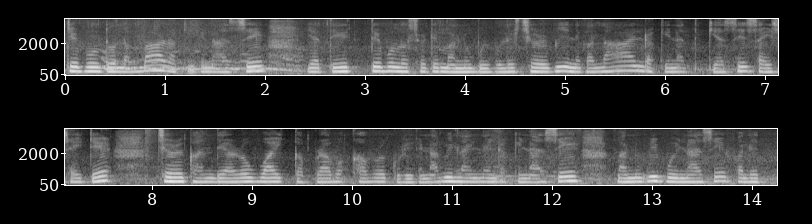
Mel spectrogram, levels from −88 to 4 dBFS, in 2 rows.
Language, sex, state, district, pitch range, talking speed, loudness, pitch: Nagamese, female, Nagaland, Kohima, 190-215 Hz, 165 wpm, -16 LUFS, 200 Hz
